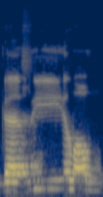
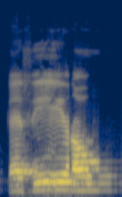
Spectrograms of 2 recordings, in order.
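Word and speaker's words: كَثِيرًا: Katsiran tanwin bertemu dengan waw. Idgham bi gunnah. Cara bacanya dengungkan, tahan. Katsiran. Jadi dia masuk ke hidung. Tapi kalau katsirau berarti masih kurang tepat.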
